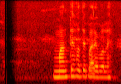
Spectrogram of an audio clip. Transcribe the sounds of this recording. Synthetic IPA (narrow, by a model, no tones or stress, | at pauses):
mant̪eɦot̪epaɾebole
